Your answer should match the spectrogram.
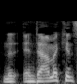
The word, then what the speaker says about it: Ndamukong: Ndamukong Suh? – I can't pronounce that.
